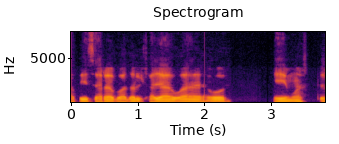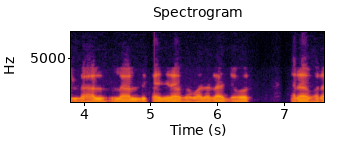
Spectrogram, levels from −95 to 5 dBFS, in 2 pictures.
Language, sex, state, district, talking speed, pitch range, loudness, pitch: Hindi, male, Bihar, Araria, 135 wpm, 110-115 Hz, -18 LUFS, 110 Hz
